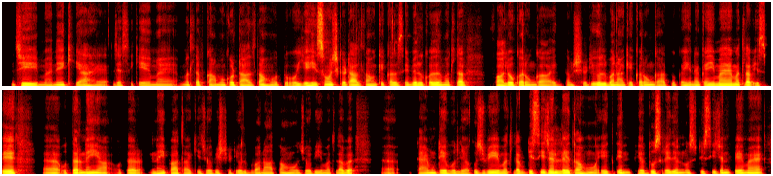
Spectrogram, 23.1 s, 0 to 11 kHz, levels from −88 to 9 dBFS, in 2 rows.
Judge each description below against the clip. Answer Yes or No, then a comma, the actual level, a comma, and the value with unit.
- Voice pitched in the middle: No, low, 125 Hz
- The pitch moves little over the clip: Yes, narrow, 1.7 semitones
